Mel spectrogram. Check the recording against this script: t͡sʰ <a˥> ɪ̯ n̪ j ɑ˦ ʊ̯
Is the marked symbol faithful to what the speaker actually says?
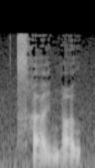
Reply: no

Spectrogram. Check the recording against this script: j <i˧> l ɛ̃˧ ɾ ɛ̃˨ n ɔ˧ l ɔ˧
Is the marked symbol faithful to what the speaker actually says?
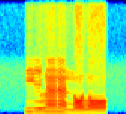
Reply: yes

